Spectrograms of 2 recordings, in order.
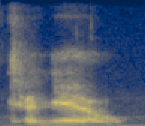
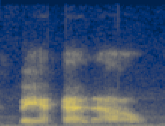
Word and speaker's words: Tanu: So yeah, it's Tanu, not Fano.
